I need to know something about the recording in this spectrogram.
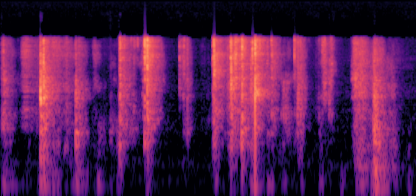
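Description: Card-box packaging being handled: a fast, irregular run of crackles, clicks and knocks as boxes and wrapping are moved about.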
